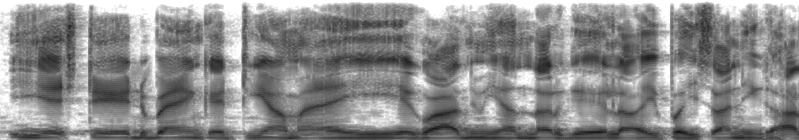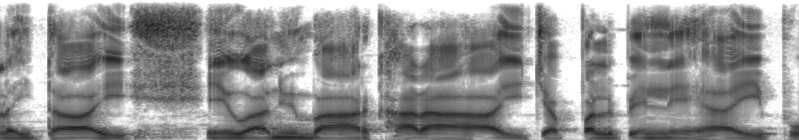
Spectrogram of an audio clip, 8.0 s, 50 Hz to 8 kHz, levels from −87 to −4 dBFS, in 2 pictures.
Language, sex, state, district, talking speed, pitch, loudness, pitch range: Maithili, male, Bihar, Vaishali, 170 wpm, 105 Hz, -15 LUFS, 100-110 Hz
